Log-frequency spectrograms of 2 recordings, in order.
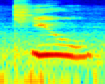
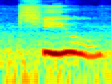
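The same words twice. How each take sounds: First: Crying question. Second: Crying out much louder and higher; anguished cry. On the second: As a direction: wail it out in despair. (रोते हुए ज़ोर से चीखना) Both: A narrator's reading. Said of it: "wing अब फूट फूट के रोने लगा था".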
